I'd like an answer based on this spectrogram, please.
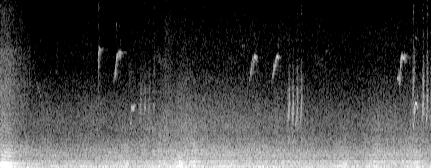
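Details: Bee buzzing, natural: a thick, constant low hum with many harmonics, while faint short high bird chirps sound now and then in the background.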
